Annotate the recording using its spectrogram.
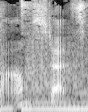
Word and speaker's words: Amstutz: And you can find me on all social media platforms at Sandra Amstutz. My last name is spelled A-M-S-T-U-T-Z.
